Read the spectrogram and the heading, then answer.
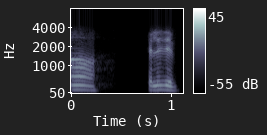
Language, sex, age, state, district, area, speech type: Assamese, male, 30-45, Assam, Lakhimpur, rural, conversation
